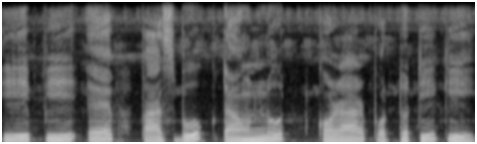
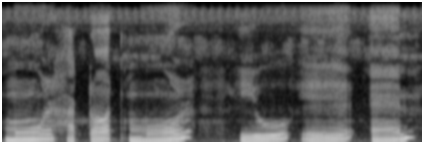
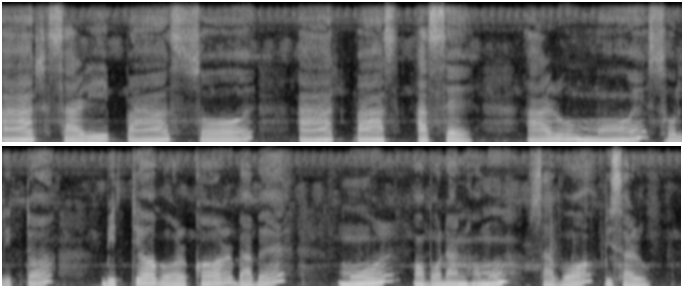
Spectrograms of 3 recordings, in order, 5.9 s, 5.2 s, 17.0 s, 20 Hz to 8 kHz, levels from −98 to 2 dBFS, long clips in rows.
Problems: none marked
